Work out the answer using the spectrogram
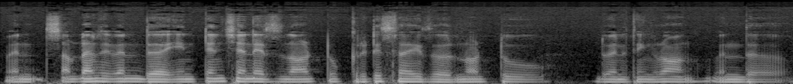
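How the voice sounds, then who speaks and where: A man offers a reflection in a group discussion. His voice is mellow, with plenty of fry, and stays nearly level in pitch throughout. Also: monotone, brisk.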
